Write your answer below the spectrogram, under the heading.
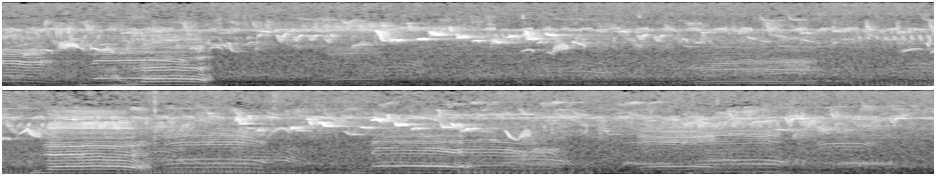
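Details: Several cattle eating grass on a farmer's rice field in Indonesia, calling repeatedly with short overlapping moos throughout, amid dense bird twittering and a continuous high insect drone.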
